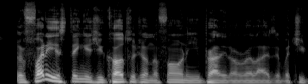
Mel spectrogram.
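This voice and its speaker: Fairly low in pitch, a man speaks in an animated tone with ordinary pitch variation. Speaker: podcast co-host. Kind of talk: casual chat. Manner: switches voices and tone often.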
